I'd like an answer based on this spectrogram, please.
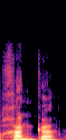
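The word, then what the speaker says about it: Janka: La prueba Yanka, pronunciado hankaa, mide cuánta fuerza se requiere para incrustar una bola de acero a la mitad en un trozo de madera.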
